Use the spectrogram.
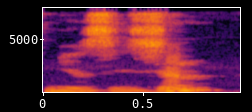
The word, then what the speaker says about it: musician: The suffix "ian" attracts stress to the syllable immediately before it, resulting in stress movement from the first to the second syllable.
